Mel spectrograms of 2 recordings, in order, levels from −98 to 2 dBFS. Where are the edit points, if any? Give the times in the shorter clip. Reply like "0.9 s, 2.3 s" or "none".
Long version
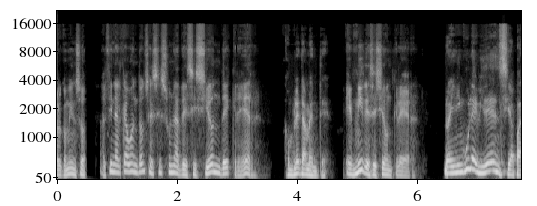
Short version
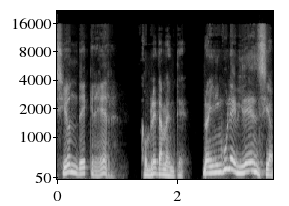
2.2 s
